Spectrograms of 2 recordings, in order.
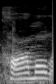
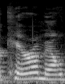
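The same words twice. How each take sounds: First: Caramel said as CAR-mul, middle vowel dropped; two-syllable caramel. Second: Caramel said as CARE-uh-mel, every syllable sounded; three-syllable caramel. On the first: Reviewer offering one way to pronounce a note, caramel as CAR-mul. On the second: Reviewer offering the other way to pronounce it, caramel as CARE-uh-mel. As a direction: say caramel in full, "KAIR-a-mel". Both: Shown as a demonstration. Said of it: "depending on how you pronounce it".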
